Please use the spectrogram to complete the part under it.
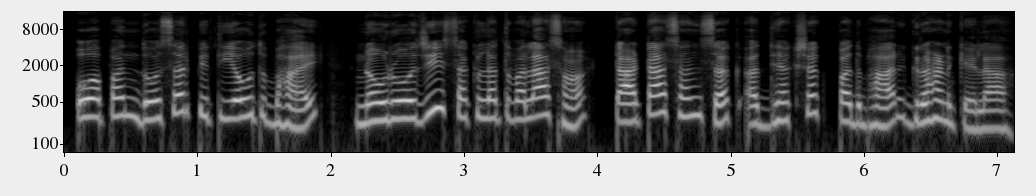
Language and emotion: Maithili, neutral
